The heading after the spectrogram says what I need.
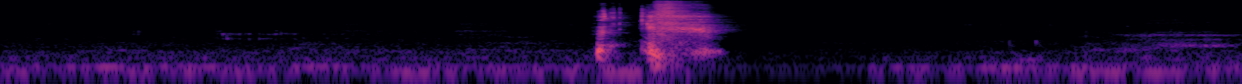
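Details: Sneeze deliberately induced by tickling the nose with paper tissue: a quick breath in, then one sharp, explosive sneeze against quiet room noise.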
